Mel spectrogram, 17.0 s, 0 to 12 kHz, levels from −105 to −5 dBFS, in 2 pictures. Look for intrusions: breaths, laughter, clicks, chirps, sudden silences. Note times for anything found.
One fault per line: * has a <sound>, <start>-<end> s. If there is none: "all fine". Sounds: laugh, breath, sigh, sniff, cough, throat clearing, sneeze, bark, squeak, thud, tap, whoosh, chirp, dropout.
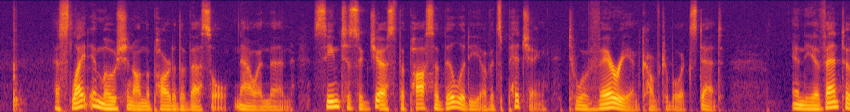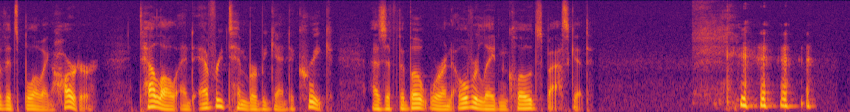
* has a thud, 0.1-0.3 s
* has a laugh, 15.4-16.7 s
